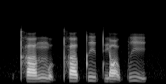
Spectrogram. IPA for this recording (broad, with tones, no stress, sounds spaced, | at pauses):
kʰ ä˧˥ n̪ ɤ̰˨˩ kʰ ä˥ t̪ i˥˩ t̪ j ɑ̰˨˩ ʊ̯ p i˥˩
